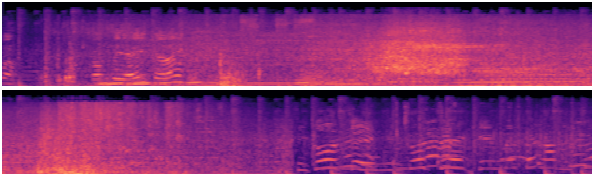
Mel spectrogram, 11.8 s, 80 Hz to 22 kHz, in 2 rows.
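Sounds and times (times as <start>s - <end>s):
roaring car engines in a film scene: 0.2s - 8.8s
car tyres squealing in a film scene: 0.7s - 8.3s
speech: 1.0s - 4.1s.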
